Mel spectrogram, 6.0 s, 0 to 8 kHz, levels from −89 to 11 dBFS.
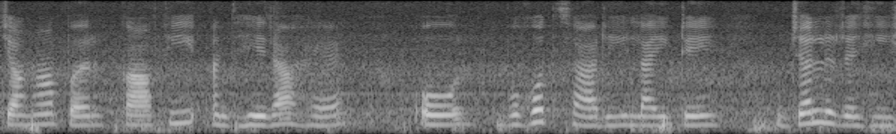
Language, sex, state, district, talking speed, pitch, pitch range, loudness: Hindi, female, Haryana, Rohtak, 110 wpm, 205 Hz, 195-225 Hz, -19 LUFS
